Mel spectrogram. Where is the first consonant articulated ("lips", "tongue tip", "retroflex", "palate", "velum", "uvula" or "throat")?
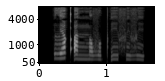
tongue tip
